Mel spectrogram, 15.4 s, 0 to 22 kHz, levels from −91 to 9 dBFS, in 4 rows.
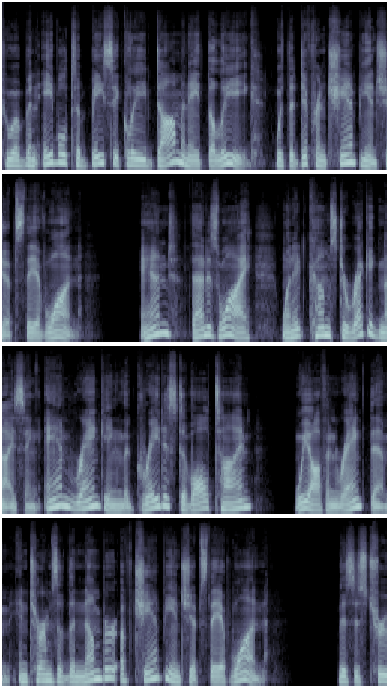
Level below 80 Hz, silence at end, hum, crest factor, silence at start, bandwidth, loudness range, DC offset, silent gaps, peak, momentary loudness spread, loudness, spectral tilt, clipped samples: -74 dBFS; 0 s; none; 16 dB; 0 s; 16.5 kHz; 1 LU; under 0.1%; 4.89-5.22 s, 10.44-10.61 s, 14.45-14.89 s; -4 dBFS; 5 LU; -20 LUFS; -5 dB/octave; under 0.1%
